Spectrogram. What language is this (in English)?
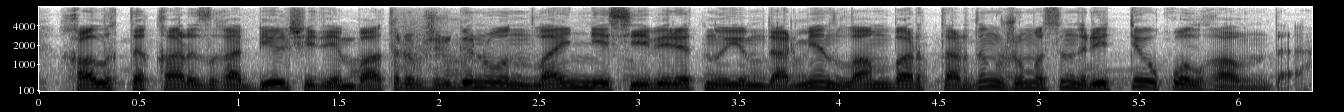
Kazakh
